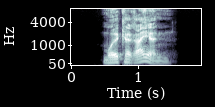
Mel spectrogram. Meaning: plural of Molkerei
- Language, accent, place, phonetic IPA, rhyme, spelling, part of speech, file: German, Germany, Berlin, [mɔlkəˈʁaɪ̯ən], -aɪ̯ən, Molkereien, noun, De-Molkereien.ogg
